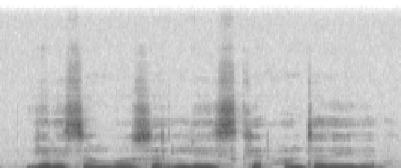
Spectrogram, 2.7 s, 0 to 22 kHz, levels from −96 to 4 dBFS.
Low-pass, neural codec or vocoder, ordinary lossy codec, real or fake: none; none; none; real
